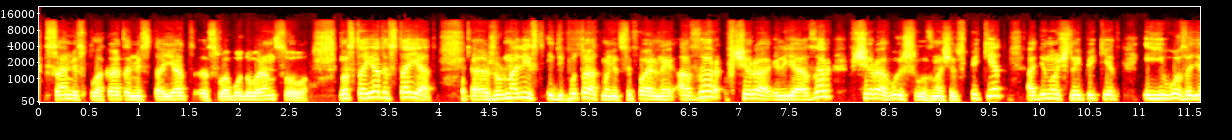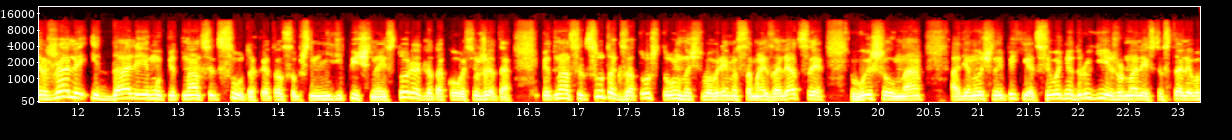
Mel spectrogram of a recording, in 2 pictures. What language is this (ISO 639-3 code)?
rus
